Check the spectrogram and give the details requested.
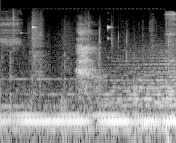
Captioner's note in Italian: sospiro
